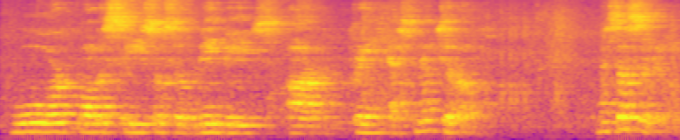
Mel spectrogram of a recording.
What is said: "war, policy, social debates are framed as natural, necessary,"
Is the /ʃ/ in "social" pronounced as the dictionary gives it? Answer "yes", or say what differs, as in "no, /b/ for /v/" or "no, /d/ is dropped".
no, /s/ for /ʃ/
